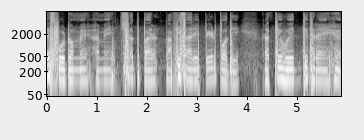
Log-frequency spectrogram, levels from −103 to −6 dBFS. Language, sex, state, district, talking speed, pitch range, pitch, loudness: Hindi, male, Uttar Pradesh, Lucknow, 155 wpm, 115-130 Hz, 120 Hz, -17 LUFS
